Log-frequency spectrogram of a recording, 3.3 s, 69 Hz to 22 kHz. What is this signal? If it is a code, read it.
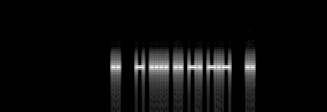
Morse code, heard as a keyed tone, about 50 wpm, 700 Hz. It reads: I THINK I
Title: Sets of 3 Words 50wpm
